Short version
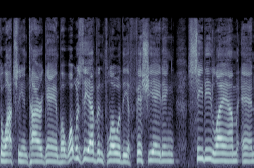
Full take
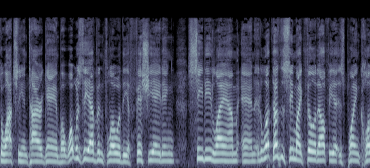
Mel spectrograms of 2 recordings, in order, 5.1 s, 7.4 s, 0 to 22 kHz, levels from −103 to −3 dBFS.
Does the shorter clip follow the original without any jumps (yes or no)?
yes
